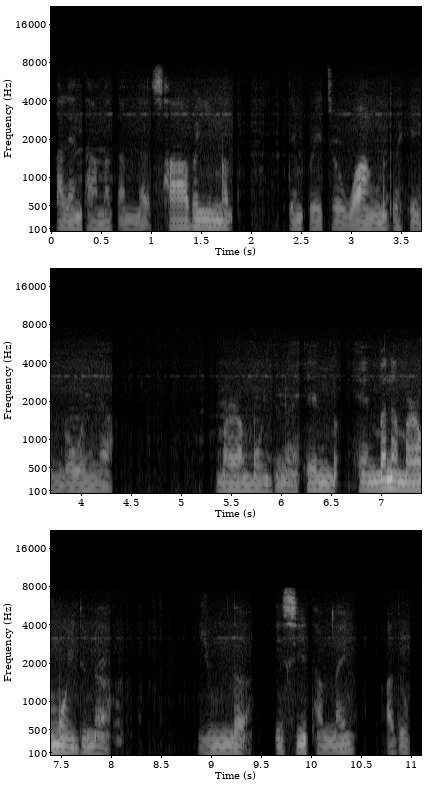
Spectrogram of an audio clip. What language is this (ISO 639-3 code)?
mni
